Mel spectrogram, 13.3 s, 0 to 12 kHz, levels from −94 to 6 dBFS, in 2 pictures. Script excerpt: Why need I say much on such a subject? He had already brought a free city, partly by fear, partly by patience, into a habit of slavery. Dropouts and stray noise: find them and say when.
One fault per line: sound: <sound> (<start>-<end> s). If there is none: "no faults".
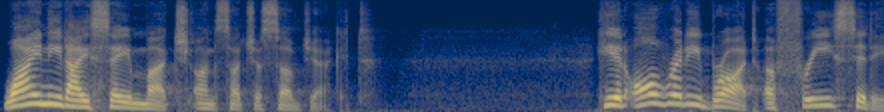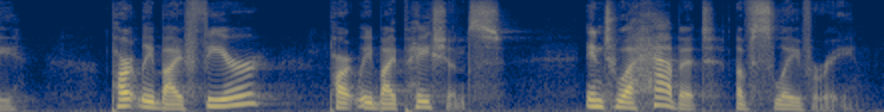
no faults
